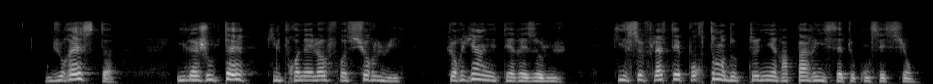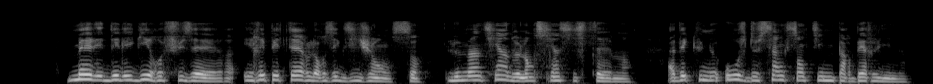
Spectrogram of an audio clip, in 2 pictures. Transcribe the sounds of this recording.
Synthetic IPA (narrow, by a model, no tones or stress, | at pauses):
d̪yʁɛst̪ | ilaʒut̪ɛkʲilpχənɛlɔfχəsyʁlɥi | kəʁjɛ̃net̪ɛʁezɔly | kʲilsəflat̪ɛpuʁt̪ɑ̃d̪ɔp̚t̪əniʁapaʁisɛt̪kɔ̃sɛsjɔ̃ | mɛled̪eleɡʲeʁəfyzɛʁeʁepɛt̪ɛʁlœʁzɛɡziʒɑ̃s | ləmɛ̃t̪jɛ̃d̪əlɑ̃sjɛ̃sist̪ɛm | avɛkynosd̪əsɛ̃ksɑ̃t̪impaʁbɛʁlin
